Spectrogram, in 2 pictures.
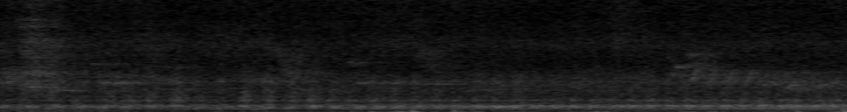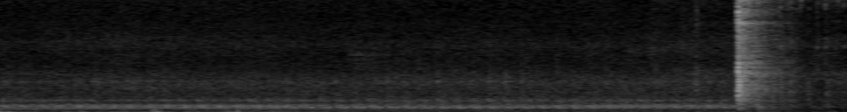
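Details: Hatari fan motor droning with a wavering, rattly hum and dull knocks; the shaft rocks and pushes back, the shaft bushing swings off-centre, gear wobbles or is broken: worn shaft bushing noise.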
